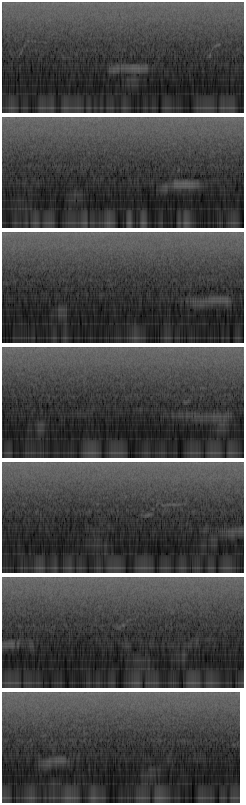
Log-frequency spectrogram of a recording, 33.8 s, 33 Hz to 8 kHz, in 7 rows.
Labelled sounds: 22.4	22.9	humpback whale, 0.86 to 1.1 kHz

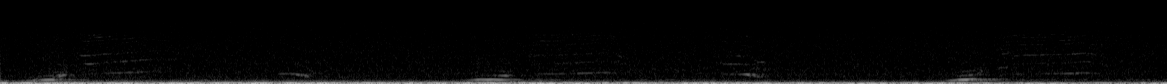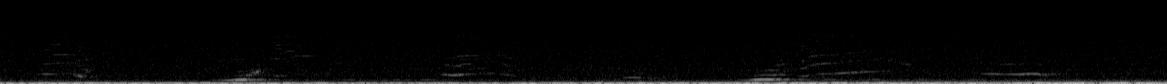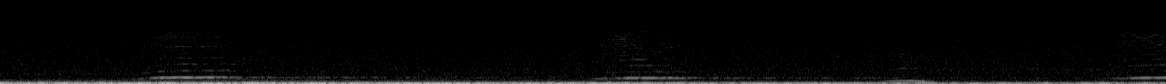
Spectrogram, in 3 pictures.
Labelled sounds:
0.8	1.6	humpback whale, 1.0 to 3.4 kHz
7.2	7.5	humpback whale, 0.90 to 1.0 kHz
10.0	11.0	humpback whale, 1.4 to 3.9 kHz
14.6	14.8	humpback whale, 1.3 to 1.5 kHz
16.1	16.5	humpback whale, 0.83 to 1.5 kHz
19.7	20.4	humpback whale, 0.83 to 1.8 kHz
25.0	25.3	humpback whale, 2.1 to 2.3 kHz
29.6	29.9	humpback whale, 0.86 to 0.93 kHz
34.6	34.9	humpback whale, 0.83 to 4.0 kHz

